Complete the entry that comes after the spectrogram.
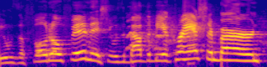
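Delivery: ordinary delivery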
